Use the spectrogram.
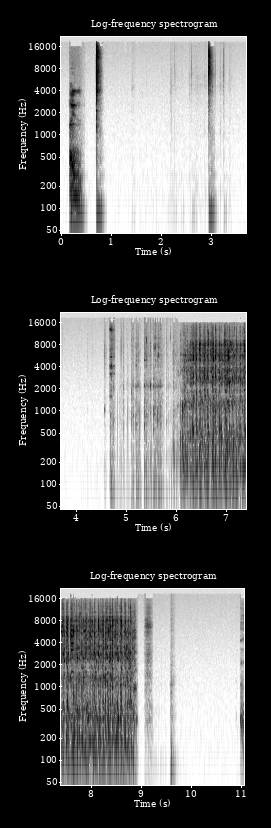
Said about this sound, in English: I got a note that my bong sound is going to change very shortly. Because I'm getting a bigger beast of a bong for all you fine folks to hear better at home.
